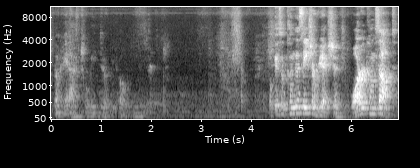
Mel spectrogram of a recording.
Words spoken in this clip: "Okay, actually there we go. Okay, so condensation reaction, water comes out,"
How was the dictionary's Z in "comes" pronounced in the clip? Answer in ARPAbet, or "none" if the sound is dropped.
Z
